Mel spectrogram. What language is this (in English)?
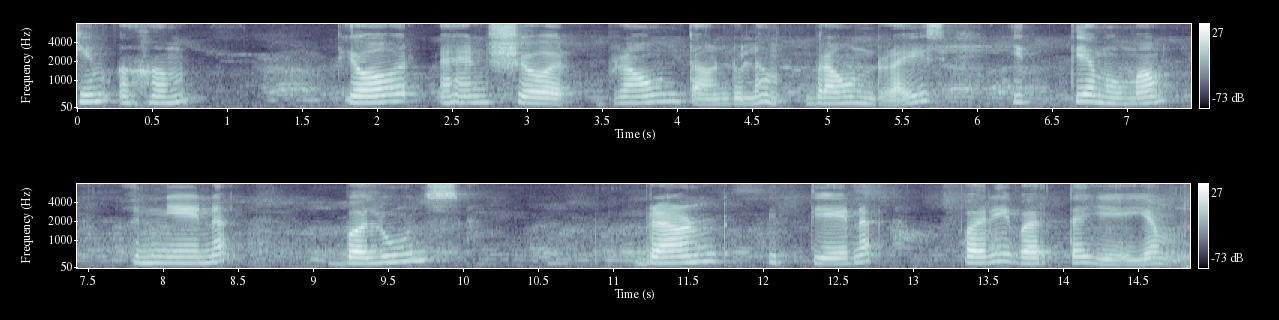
Sanskrit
